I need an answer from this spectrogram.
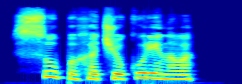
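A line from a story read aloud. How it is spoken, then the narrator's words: Gloomy declaration. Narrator (Russian): мрачно заявила я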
